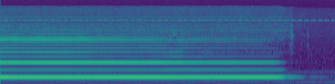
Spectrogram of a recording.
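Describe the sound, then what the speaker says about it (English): A clarinet mouthpiece and reed alone, with no keys pressed, sound a steady sustained note G, a bright reedy tone held for about two seconds before it cuts off. "G, that's the note you're going to hear for clarinet"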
